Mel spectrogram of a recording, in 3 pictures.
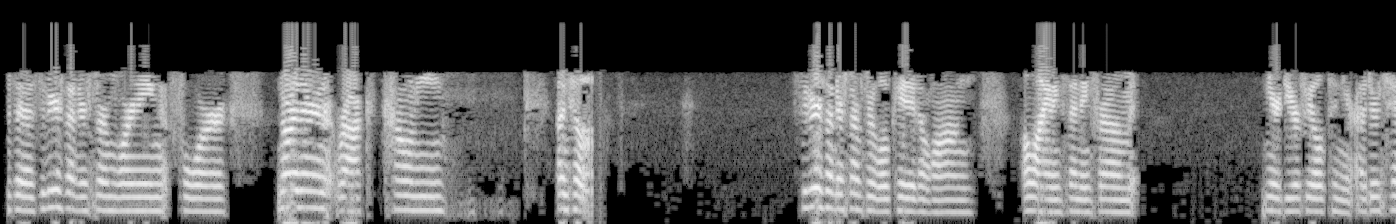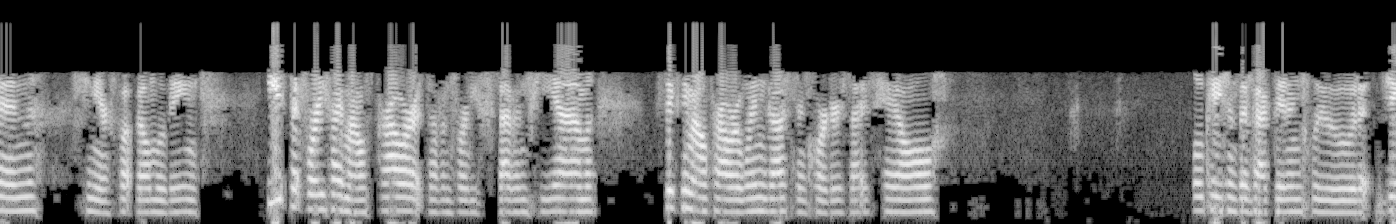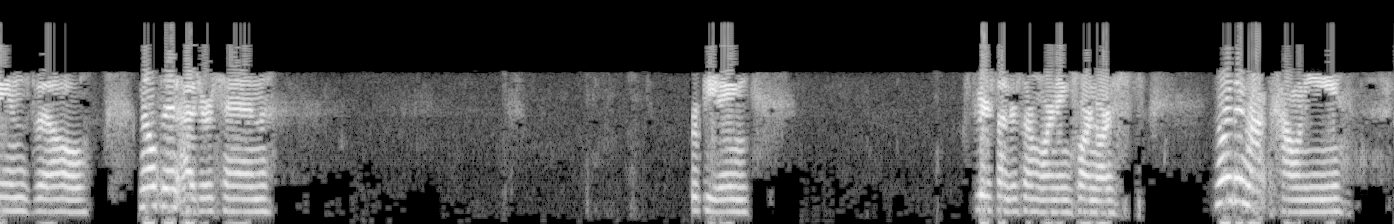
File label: Police Tactical Encrypted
